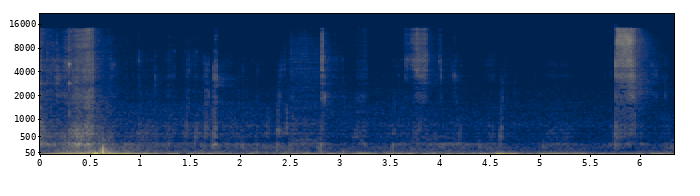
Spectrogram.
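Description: Ramen noodles slurped in through the lips with a loud hiss, then chewed with small wet clicks. Two more hissing slurps follow, one about halfway through and one near the end.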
